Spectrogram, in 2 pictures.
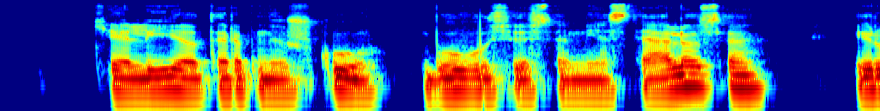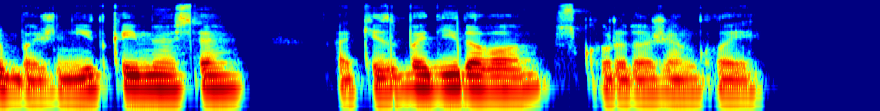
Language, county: Lithuanian, Šiauliai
